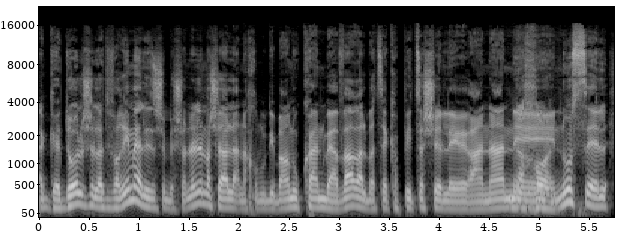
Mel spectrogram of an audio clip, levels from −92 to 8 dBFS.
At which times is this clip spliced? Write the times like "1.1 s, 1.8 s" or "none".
none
